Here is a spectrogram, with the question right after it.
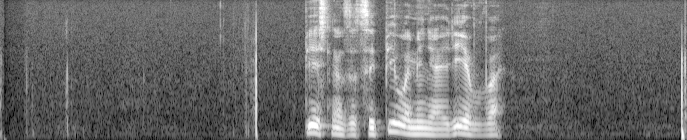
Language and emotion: Russian, neutral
